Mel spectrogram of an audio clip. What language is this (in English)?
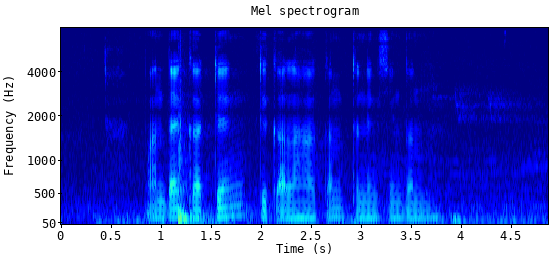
Javanese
